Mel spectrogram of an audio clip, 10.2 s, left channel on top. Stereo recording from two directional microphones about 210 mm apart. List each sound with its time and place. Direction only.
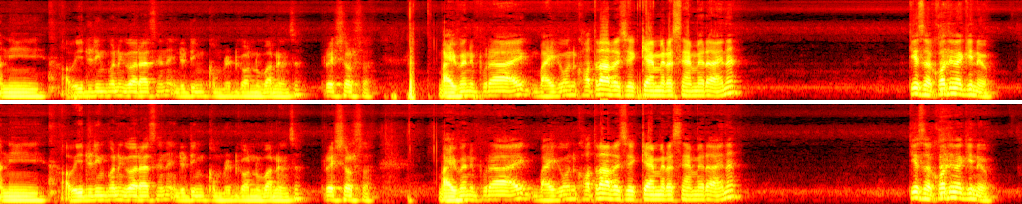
0.0 s speech: centre (ahead or behind)
0.7 s speech: 40° right (ahead or behind)
0.9 s speech: 20° right (ahead or behind)
4.6 s speech: 10° left (ahead or behind)
9.0 s speech: centre (ahead or behind)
